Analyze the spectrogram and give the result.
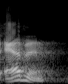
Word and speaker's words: Even: Especially given that, if you were to believe the narrator in Clone Wars, it is pronounced Evan.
